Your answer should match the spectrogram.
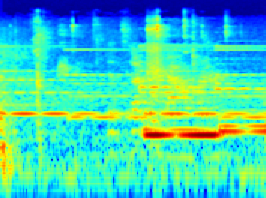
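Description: A wall clock chimes the melody it plays at certain times, sustained bell-like tones stepping between pitches at a moderate, steady level, with faint background noise and no clear speech.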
